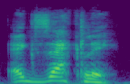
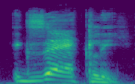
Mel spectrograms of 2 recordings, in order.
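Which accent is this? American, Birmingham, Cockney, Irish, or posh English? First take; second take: posh English; American. First: It is said in a posh English accent. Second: It is said in an American accent. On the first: "In posh English, this is" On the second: "In America, they'd say"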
